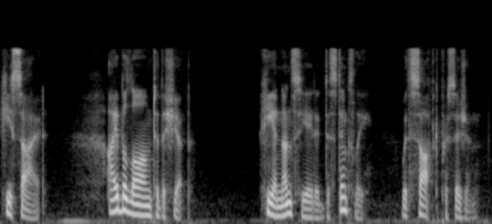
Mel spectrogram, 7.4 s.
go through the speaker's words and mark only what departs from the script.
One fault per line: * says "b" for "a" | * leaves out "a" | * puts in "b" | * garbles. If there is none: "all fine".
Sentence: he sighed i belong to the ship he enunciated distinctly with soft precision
all fine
